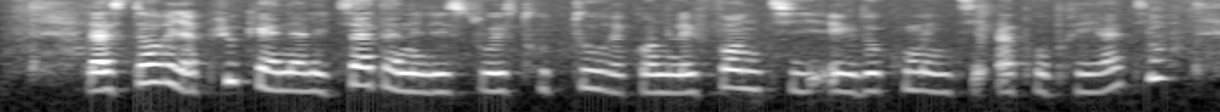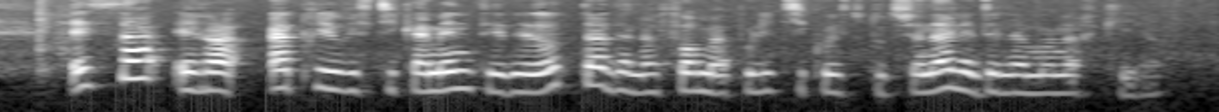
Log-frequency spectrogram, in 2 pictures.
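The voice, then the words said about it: Thick French accent. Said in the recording (French): “je suis désolée pour mon accent français, il a coupé au couteau”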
